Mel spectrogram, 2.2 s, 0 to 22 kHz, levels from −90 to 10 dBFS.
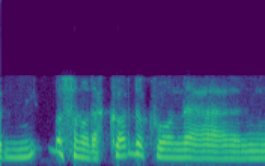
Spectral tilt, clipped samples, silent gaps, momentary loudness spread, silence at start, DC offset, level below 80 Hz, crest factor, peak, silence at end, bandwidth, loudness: -10.5 dB/octave; under 0.1%; none; 4 LU; 0 s; under 0.1%; -60 dBFS; 16 dB; -2 dBFS; 0 s; 4.1 kHz; -19 LUFS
